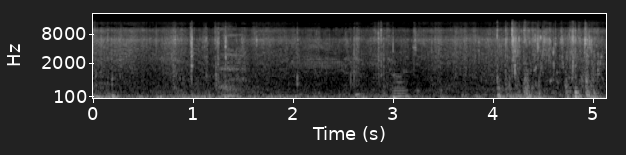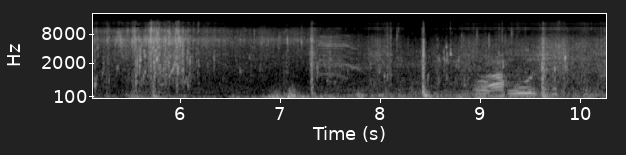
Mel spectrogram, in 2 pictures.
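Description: Wind rumbling on the microphone, with scattered knocks and rustling as pike are handled in a mesh landing net on the wooden deck of a fish-holding boat. A man's voice comes in near the end.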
